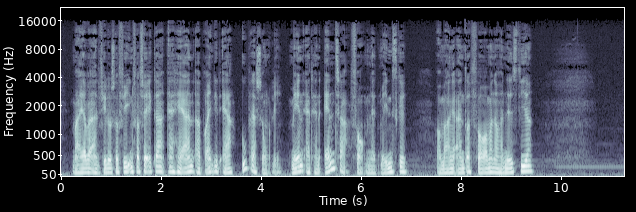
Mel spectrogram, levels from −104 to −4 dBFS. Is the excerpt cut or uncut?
uncut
